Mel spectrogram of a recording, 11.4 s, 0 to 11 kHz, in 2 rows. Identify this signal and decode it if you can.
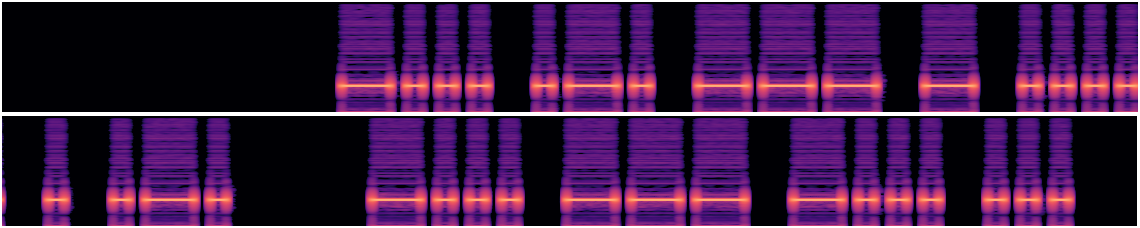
Morse code, heard as a keyed tone, about 15 wpm, 800 Hz. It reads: BROTHER BOBS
